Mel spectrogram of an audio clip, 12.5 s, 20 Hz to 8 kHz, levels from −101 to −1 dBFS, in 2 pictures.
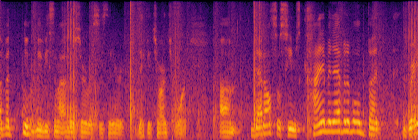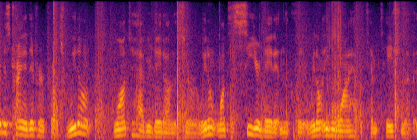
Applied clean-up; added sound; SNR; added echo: none; Fireworks; 11 dB; none.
